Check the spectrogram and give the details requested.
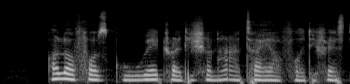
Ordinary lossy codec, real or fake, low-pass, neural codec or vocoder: none; fake; 19.8 kHz; codec, 44.1 kHz, 7.8 kbps, Pupu-Codec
